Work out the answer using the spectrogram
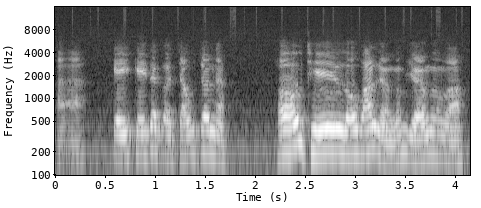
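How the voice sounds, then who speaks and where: A man playing a slow-witted, literal-minded young shop servant in a Cantonese comic radio play, hesitant and earnest. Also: high voice, lightly acted. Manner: dim, hesitant, pedantically literal. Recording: noisy old radio recording.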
